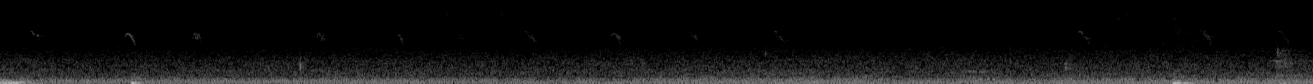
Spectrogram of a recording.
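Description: Outdoor city ambience: a steady low rumble of distant traffic, with a small bird repeating a short, high, falling chirp about every half second. Two dull thumps stand out, one about a second in and one near the end.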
